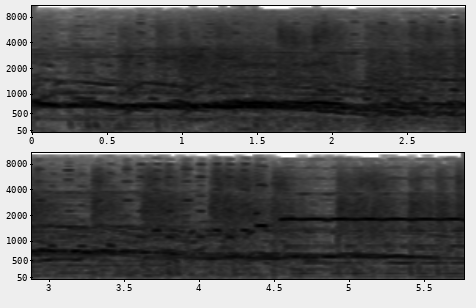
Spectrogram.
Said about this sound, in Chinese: 欢呼声几乎把大食堂的房顶都掀了起来。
